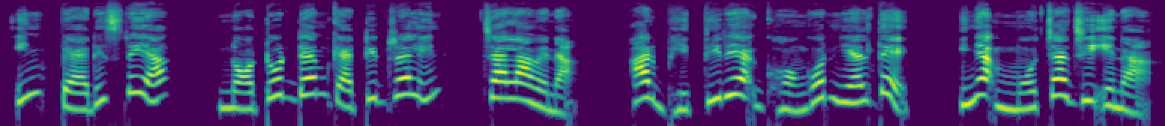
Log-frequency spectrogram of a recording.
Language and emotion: Santali, surprised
